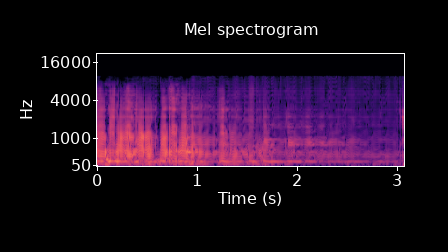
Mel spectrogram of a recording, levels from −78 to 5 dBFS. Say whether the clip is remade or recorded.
remade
